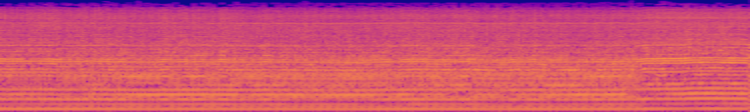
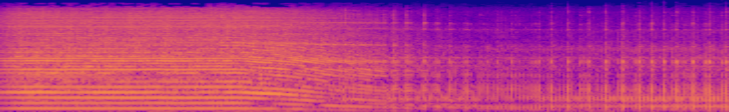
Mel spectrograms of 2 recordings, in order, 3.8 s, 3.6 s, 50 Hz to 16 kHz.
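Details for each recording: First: Old Austrian HP 61 two-stroke nitro RC airplane engine idling to check transition after high-end leaning: steady high buzzing idle that holds without sagging, slightly soft; low-end transition still a little rich. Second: Old Austrian HP 61 two-stroke nitro RC airplane engine at full throttle, high-speed needle about half a turn in from start: clean steady high scream, then revs fall to crackly lower run; high end well tuned, not tach-checked.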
